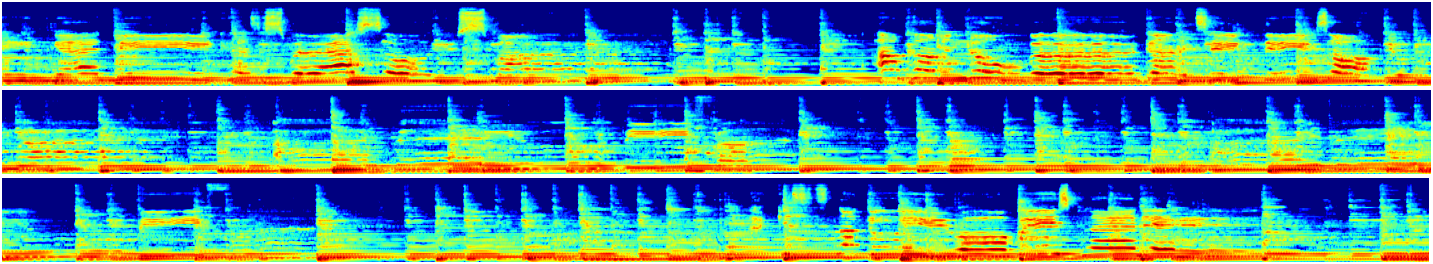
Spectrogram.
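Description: Acoustic guitar strummed and picked, with a woman singing over it in phrases, recorded through the camera's own microphone.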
